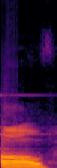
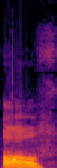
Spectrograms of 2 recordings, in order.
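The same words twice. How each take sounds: First: The word ends with a v sound. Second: The word ends with an f sound. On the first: The speaker calls it right. "এখানে সঠিক উচ্চারণ হবে অফ" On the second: The speaker calls it wrong. "অফ এটি ভুল উচ্চারণ"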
